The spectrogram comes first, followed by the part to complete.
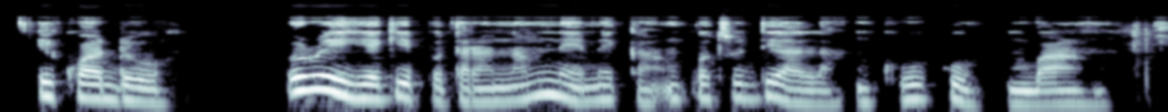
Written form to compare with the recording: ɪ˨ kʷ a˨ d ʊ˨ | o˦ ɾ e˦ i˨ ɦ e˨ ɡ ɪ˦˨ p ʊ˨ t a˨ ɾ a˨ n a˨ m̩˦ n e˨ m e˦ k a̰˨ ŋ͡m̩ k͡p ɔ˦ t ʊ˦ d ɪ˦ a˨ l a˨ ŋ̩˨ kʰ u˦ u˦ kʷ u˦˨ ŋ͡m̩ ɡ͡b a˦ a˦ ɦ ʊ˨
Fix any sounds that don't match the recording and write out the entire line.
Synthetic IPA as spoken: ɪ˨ kʷ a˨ d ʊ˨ | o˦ ɾ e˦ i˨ ɦ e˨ ɡ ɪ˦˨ p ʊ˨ t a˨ ɾ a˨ n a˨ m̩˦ n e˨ m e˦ k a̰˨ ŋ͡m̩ k͡p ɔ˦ t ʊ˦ d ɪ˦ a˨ l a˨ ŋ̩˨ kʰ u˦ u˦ kʷ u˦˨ ŋ͡m̩ ɡ͡b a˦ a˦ ɦ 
